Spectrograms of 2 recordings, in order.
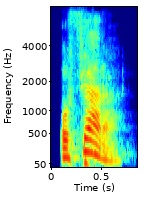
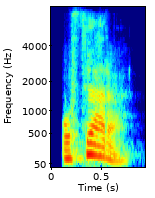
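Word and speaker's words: ofiara: Звук «ф» может быть мягким, если он стоит перед звуком «и». «Фигура», «фигура», «фигура» или «офяра», «офяра», «жертва».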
